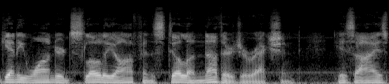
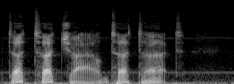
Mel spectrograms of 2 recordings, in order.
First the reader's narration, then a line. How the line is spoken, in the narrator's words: responded Professor Porter in a kindly and indulgent tone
